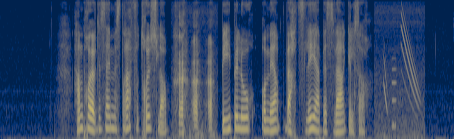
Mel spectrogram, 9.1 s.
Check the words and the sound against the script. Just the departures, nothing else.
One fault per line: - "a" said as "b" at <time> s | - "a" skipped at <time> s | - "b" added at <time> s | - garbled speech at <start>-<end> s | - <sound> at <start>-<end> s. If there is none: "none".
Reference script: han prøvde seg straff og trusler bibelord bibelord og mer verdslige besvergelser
- "med" added at 2.3 s
- laugh at 3.5-4.3 s
- "bibelord" skipped at 5.1 s
- chirp at 7.7-8.5 s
